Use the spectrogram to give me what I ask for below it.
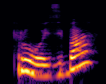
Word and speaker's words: просьба: таблицю і Прочитайте слова як ми вимовляємо просьба перевіряємо просити і пишемо з буквою с просьба як ми вимовляємо боротьба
